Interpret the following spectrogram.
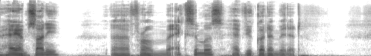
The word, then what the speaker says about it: Ximus: put in there hey I'm Sunny uh from eximus have you got a minute by the way if you if you're wondering why always write eximus with an E if I write it without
